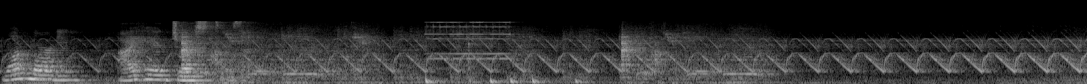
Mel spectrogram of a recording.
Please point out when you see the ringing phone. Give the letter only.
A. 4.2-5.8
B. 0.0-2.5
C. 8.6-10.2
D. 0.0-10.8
A.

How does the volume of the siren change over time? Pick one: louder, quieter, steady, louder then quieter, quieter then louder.
louder.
